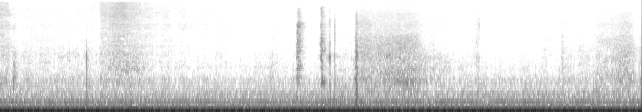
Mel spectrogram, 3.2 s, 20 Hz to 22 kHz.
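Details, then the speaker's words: 2010 Subaru Forester 2.5 JDM replacement engine with cold no-start below -12 °C, on a warmer day: starts perfectly and settles into low, even idle with steady pulse, no misses or knocks; normal idle. "they said it was if it was below freezing there was a problem but maybe it's warm enough today not to act up as you could hear it started perfectly fine"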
